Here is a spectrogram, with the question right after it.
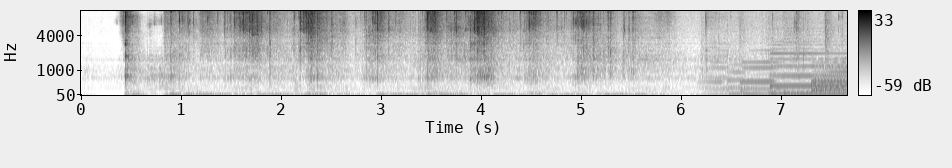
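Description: A freshly baked, still-hot meat and potato pie with a layered dough crust is cut right after baking, giving bright, crunchy crackling and crisp snaps as the crust breaks. Near the end the crunching fades and steady tonal music comes in. The crust is baked crisp and comes out very crispy.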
